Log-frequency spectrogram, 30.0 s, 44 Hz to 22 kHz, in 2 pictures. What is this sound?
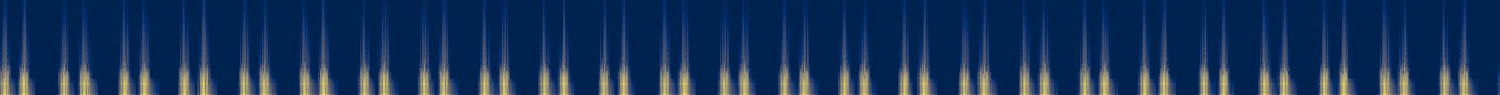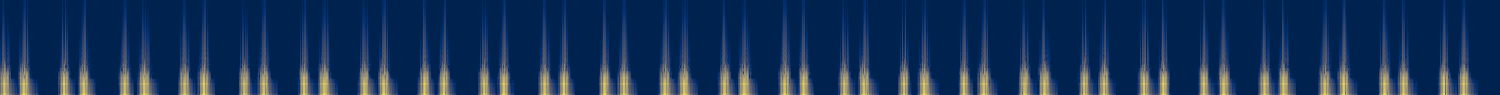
heartbeat-100bpm
A synthesised heartbeat created using MATLAB.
